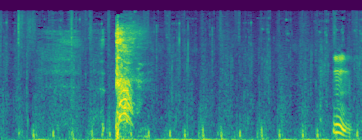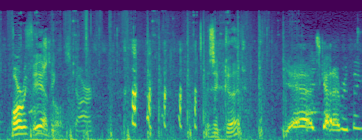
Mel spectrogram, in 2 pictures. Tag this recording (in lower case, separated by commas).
speech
